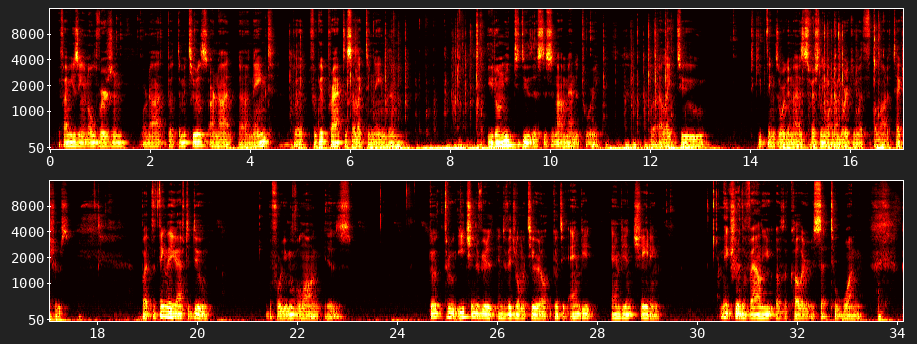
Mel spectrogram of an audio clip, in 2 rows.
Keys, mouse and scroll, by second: 0.2 click, 1.9 click, 2.4 click, 2.7 click, 3.4 click, 7.6 s, 8.0 BackSpace, 8.2 BackSpace, 9.1 s, 10.3 click, 11.3 click, 14.2 click, 14.8 click, 16.2 l, 18.8 click, 21.1-21.6 scroll down 1, 23.2 click, 24.2-25.4 scroll up 2, 25.4 click, 25.8 click, 26.4 scroll down 1, 30.0 click.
